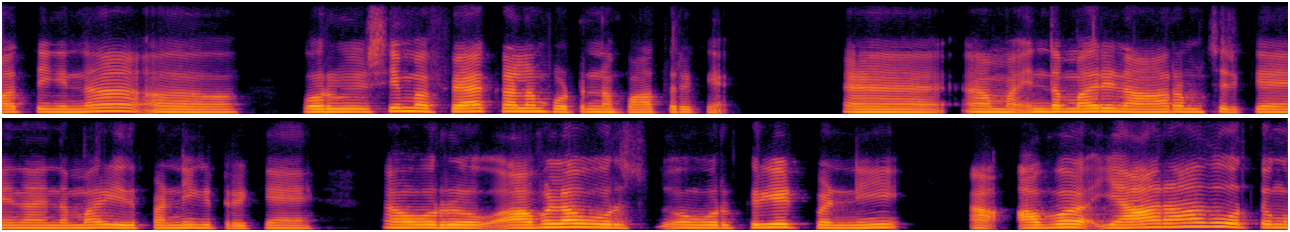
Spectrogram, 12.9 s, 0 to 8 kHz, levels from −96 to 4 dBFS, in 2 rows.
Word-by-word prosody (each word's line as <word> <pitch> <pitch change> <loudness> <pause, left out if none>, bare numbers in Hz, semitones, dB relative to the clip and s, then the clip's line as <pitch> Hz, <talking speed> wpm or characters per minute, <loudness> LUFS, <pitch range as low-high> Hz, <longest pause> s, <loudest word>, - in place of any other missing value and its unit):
பார்த்தீங்கன்னா, 195 +3 -1 0.3
அ - - 0 0.7
ஒரு 200 0 +4 0.2
விஷயமா, 230 +3 +1
ஃபேக்காலாம் 220 0 +2
போட்டு 195 0 -1
நான் 180 -1 -4
பார்த்துருக்கேன். 180 0 -5 0.6
அ - - +2 0.6
ஆமா. 190 -1 +1
இந்த 200 +1 +2
மாதிரி 215 +1 +4
நான் 190 -1 +2
ஆரம்பிச்சிருக்கேன். 195 -2 -3
நான் 185 0 -1
இந்த 185 0 -2
மாதிரி 205 +1 +1
இது 185 - -1
பண்ணிக்கிட்டு 195 0 -2
இருக்கேன். 175 0 -5 0.4
நான் 210 0 +3
ஒரு, 205 -1 +3 0.3
அவளா 235 +4 +5
ஒரு, 210 -1 +1 0.4
ஒரு 195 -1 -2
கிரியேட் 230 +1 +3
பண்ணி 190 +2 0 0.5
அ - - +3 0.2
அவ 200 +1 +1 0.4
யாராவது 250 +6 +4
ஒருத்தங்க 225 -3 -2
200 Hz, 145 wpm, -19 LUFS, 190-220 Hz, 0.7 s, அவளா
